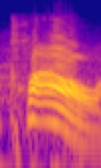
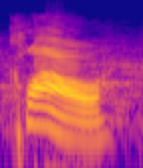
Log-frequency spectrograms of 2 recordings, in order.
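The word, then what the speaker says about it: Clough: game her name is Tamiko CLA how's that huh c l o u g h and I did get a pronunciation from that so I got it from the Bulldogs too CLA picked up her first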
